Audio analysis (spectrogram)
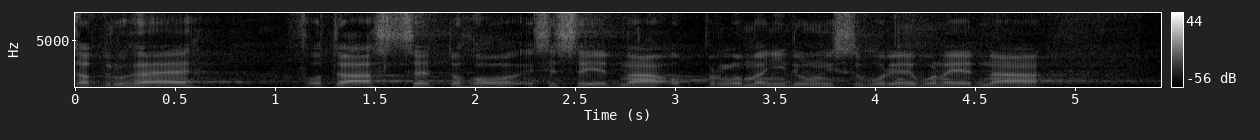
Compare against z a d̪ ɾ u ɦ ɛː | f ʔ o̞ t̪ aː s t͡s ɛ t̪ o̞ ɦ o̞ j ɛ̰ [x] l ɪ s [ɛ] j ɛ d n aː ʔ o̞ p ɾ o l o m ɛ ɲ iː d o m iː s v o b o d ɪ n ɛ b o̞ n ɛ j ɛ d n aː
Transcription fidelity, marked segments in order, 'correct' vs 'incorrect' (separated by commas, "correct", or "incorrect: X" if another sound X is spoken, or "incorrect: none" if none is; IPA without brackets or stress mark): incorrect: s, correct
